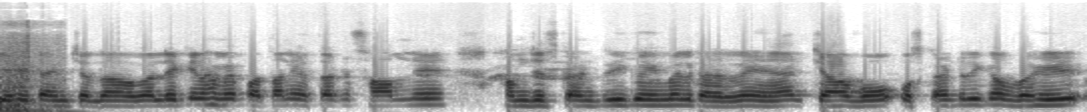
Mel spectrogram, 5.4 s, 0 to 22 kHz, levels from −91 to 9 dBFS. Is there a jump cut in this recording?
no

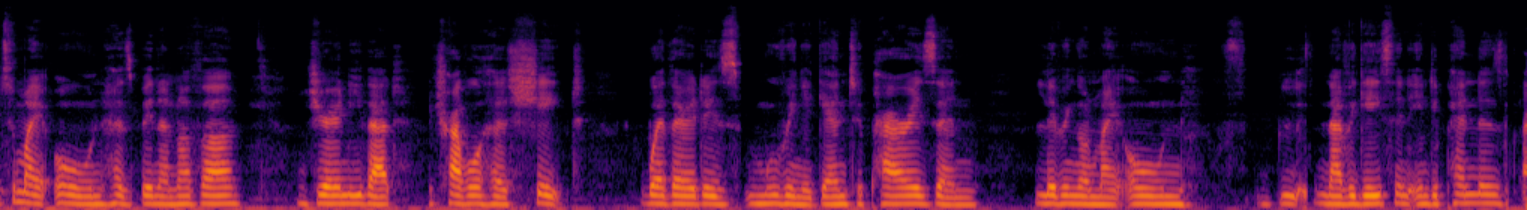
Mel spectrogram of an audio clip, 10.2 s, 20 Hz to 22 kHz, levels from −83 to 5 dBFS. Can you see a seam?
yes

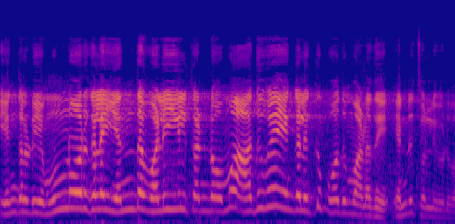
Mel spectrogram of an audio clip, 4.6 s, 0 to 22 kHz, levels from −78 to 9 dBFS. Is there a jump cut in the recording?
no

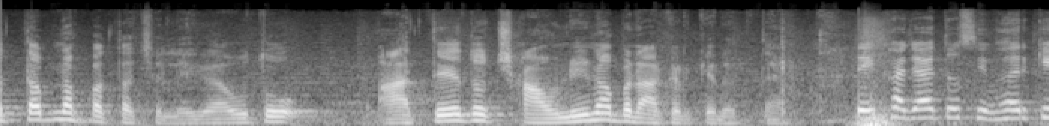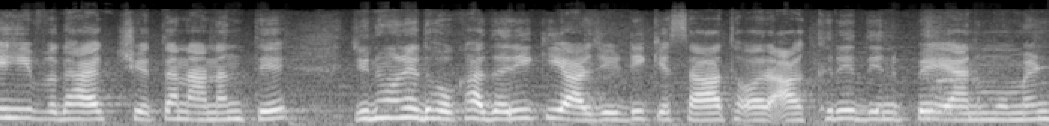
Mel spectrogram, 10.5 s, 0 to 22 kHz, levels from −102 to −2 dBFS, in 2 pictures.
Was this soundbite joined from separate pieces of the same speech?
yes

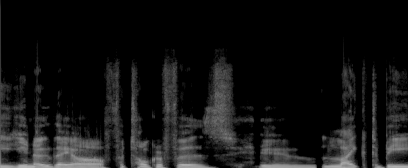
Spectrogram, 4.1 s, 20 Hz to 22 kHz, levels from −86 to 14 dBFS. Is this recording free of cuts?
no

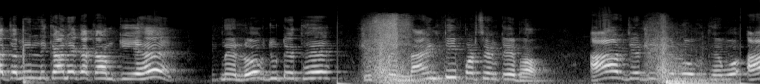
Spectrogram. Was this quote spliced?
yes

